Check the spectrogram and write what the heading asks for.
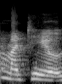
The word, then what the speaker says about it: Mateo: How do you pronounce Mateo? Is okay? Yeah, Mateo.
